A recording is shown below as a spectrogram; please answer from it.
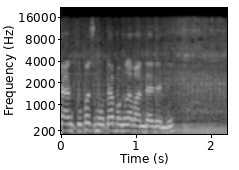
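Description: A man's voice speaking for about the first second and a half, then a vehicle engine running with a steady low buzz.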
